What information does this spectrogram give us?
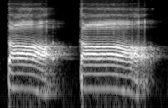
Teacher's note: تا جو ہے بریک پڑھا جائے گا، اس کو موٹا پڑھنے کی ضرورت نہیں ہے کیونکہ اس کا مخرج ہے تا کا. زبان کی نوک اوپر والے دانتوں کی جڑوں سے لگے تو تا پڑھا جاتا ہے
